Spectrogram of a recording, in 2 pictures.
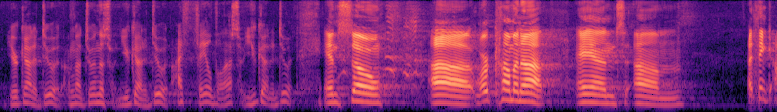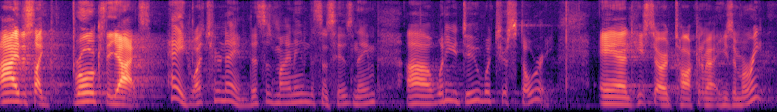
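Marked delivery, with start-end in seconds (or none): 0.1-3.0 soft, quiet insistence; softly retold coaxing; hushed urging. Urging nervous partner quietly. 9.4-13.3 quietly retold, gentle introductions; hushed friendly chat; soft friendly greeting. Retold gentle approach to stranger.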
